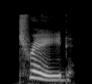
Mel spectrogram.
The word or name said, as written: trade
